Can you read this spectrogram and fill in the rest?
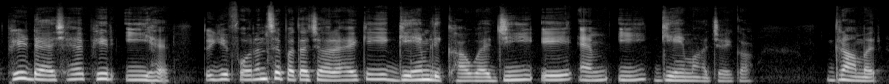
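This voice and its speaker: A woman teacher with a Pakistani accent going through a textbook lesson, reading English lines slowly and explaining them in Urdu. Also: mid-range voice, mellow.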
